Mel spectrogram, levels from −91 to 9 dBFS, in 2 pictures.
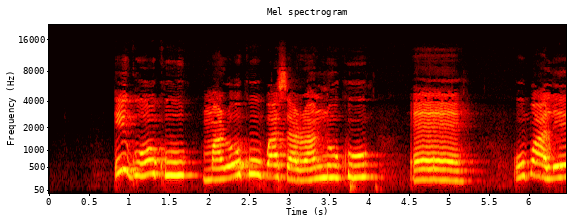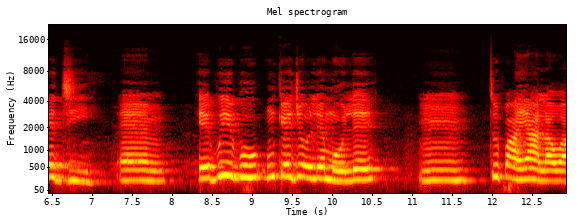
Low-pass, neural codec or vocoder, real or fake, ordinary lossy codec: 19.8 kHz; vocoder, 44.1 kHz, 128 mel bands every 512 samples, BigVGAN v2; fake; AAC, 48 kbps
